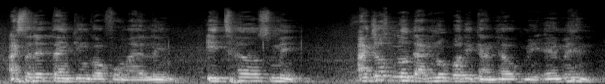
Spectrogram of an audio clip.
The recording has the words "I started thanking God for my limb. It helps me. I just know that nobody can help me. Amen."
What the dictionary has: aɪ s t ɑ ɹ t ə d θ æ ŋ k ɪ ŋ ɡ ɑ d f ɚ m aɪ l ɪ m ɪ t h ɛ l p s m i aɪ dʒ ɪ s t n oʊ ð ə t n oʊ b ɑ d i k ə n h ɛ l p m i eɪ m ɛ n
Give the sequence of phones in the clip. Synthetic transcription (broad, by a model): aɪ s t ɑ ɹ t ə d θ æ ŋ k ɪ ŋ ɡ ɑ d f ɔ m aɪ l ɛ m ɪ t h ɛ l s m i aɪ dʒ ɪ s t n oʊ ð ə t n oʊ b ɑ d i k ə n h ɛ l p m i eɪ m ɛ n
